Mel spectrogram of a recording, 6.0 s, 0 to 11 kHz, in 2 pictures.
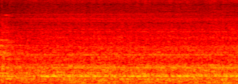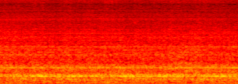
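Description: TENZ TP-B-20L mixer running at a steady speed: an even motor hum with a constant whine, and a brief click at the start.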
